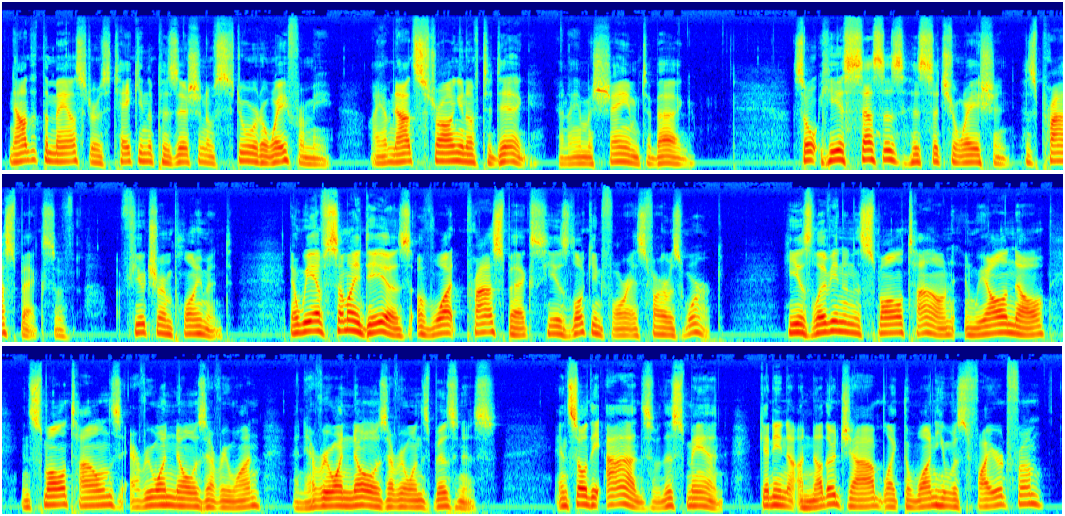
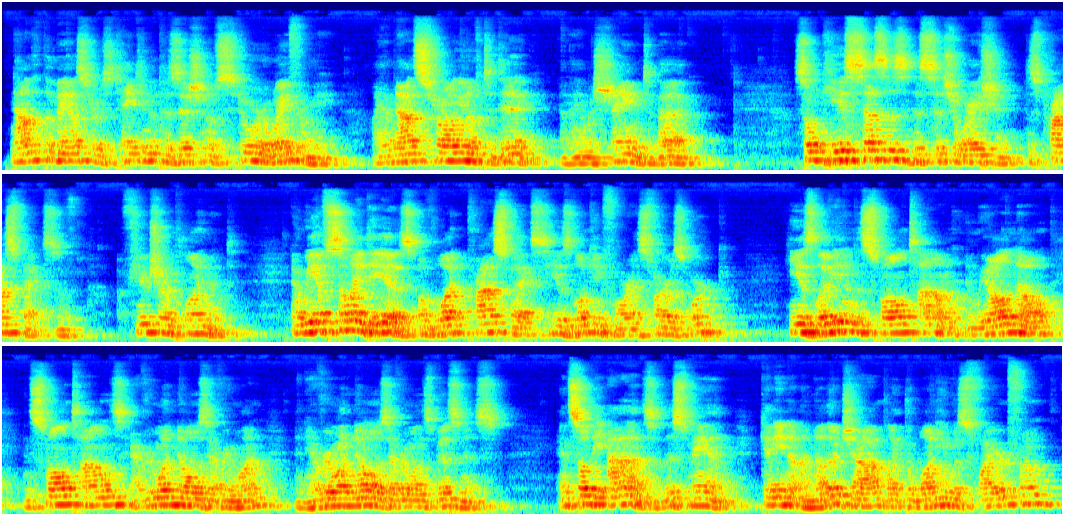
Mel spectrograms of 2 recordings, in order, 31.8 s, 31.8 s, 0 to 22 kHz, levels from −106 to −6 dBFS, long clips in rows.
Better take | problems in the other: first | room echo; noticeable; dies away in 0.6 s // off-mic speech; far

